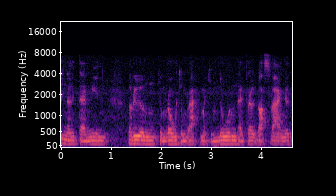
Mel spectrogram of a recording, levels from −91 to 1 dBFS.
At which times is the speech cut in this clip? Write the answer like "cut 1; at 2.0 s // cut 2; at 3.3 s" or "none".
none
